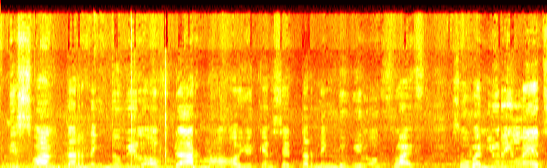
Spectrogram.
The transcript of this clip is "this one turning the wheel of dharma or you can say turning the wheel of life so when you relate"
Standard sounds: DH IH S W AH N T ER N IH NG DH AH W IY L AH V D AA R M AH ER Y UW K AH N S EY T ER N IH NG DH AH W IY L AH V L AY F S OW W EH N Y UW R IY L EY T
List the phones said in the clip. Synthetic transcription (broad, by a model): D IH S W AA N T ER N IH NG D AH W IY L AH F D AA R M AH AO Y UW K AH N S EY T ER N IH NG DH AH W IY L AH F L AY F S OW W EH N Y UW R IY L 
